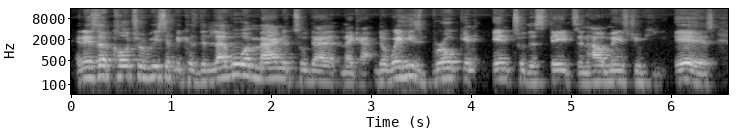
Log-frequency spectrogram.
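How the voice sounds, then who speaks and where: Excitable man chatting in an echoey room. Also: medium pitch, brisk. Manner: excitable, rambling with many restarts and fillers. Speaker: podcast co-host. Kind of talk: casual chat.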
